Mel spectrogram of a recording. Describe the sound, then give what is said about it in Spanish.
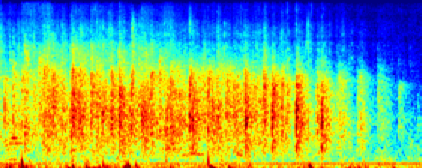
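Steady applause from a group fills the whole stretch, a dense patter of many hands clapping at once with a few sharper, louder claps standing out, gradually thinning slightly toward the end. “Dale un fuerte aplauso”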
